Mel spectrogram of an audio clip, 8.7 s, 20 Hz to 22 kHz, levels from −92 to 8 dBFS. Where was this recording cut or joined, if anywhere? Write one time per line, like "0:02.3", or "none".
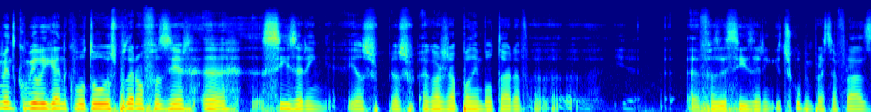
none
